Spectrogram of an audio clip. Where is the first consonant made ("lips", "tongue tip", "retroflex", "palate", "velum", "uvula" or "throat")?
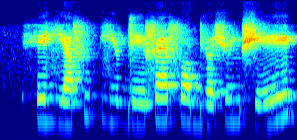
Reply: throat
